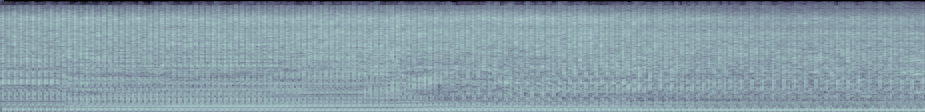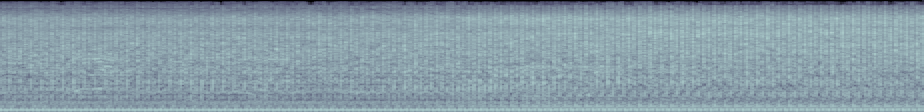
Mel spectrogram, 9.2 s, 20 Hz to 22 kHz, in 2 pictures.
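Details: DIY 3.5 cu ft vibratory tumbler, direct-drive 3 hp three-phase motor on frequency drive, run up to about 120 Hz with nearly dry ceramic hybrid media (best performance about 88 Hz): loud low drone settling to even constant buzz, no knocking; normal running.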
